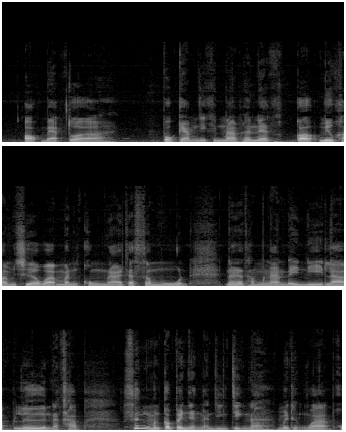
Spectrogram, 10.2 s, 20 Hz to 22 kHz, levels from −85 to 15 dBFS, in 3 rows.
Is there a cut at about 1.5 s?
no; 1 cut; at 7.3 s

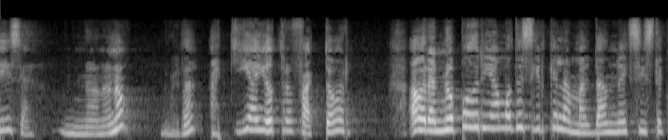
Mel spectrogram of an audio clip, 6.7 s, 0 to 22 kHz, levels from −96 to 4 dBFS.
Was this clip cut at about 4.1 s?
no; 1 cut; at 2.0 s

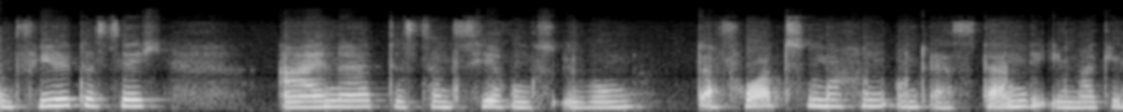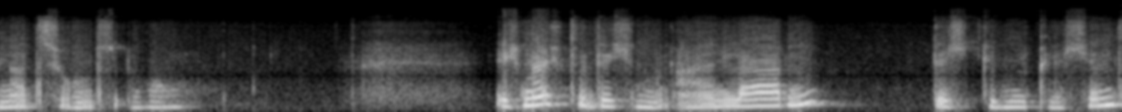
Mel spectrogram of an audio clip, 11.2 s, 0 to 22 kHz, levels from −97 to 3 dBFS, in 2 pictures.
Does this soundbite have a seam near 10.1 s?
no; 0 cuts

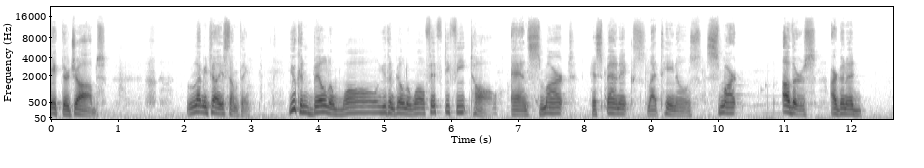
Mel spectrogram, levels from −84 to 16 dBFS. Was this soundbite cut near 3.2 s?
no; 2 cuts; at 6.8 s, 9.8 s

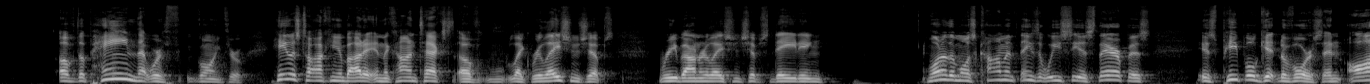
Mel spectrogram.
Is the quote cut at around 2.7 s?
no; 0 cuts

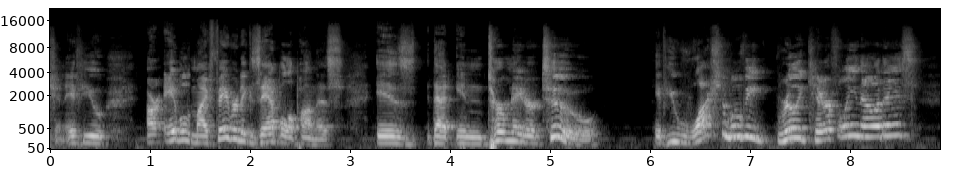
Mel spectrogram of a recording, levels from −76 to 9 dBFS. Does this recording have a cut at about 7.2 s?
no; 2 cuts; at 1.4 s, 6.0 s

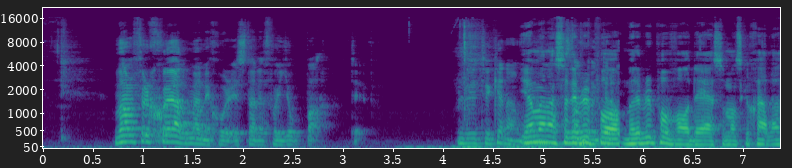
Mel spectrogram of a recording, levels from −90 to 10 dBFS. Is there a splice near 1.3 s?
no; 2 cuts; at 4.1 s, 5.8 s

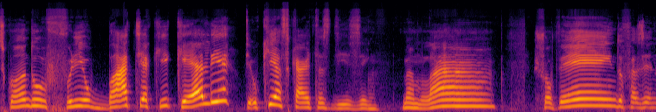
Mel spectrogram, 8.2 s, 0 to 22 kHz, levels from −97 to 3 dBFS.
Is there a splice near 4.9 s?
no; 2 cuts; at 3.1 s, 6.6 s

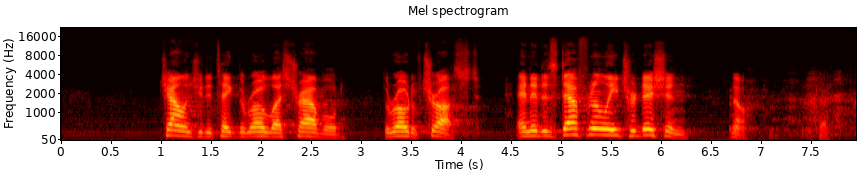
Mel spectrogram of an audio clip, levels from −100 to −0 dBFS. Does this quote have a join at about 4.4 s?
yes; 2 cuts; at 4.4 s, 6.7 s

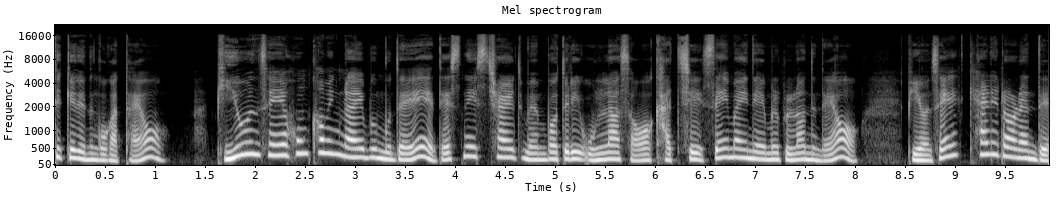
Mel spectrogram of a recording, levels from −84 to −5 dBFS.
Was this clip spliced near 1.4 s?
yes; 1 cut; at 1.4 s

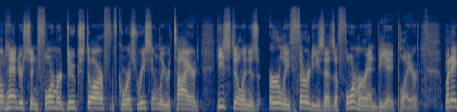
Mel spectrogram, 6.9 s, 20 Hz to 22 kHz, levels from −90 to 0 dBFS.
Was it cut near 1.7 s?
yes; 1 cut; at 1.7 s

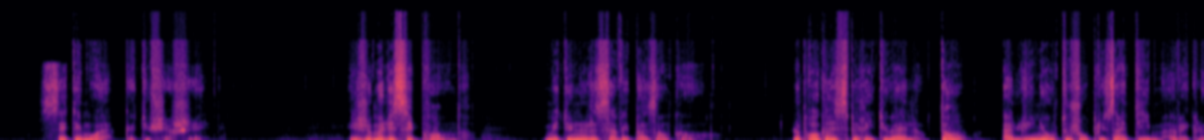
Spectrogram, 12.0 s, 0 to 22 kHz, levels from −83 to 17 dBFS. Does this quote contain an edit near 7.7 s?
yes; 2 cuts; at 7.7 s, 9.3 s

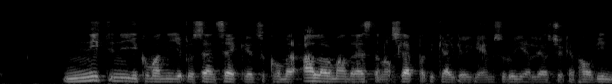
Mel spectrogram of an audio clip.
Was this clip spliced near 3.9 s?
yes; 1 cut; at 3.9 s

